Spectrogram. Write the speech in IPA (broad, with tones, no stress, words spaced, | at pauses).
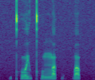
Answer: kʷʰɐ˥jkʷʰɪ˨˥ŋɐ˨t̚ ɪ˨˥k̚wɐ˧p̚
